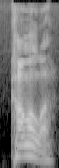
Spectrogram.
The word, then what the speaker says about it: Kamala: Kamala is how you say it, by the way. Kamala Harris. They say it's Kamala.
